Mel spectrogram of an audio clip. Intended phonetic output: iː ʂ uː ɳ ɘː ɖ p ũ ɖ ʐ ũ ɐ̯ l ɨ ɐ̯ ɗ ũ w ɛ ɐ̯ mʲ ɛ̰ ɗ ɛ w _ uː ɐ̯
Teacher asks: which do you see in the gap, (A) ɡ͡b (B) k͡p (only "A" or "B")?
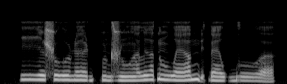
A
